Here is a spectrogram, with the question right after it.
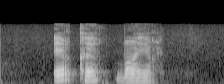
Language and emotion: Russian, neutral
